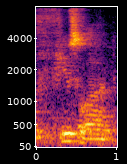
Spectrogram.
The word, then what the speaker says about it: fusillade: And what had been the occasional pebble tossed our way became a full-on fusillade. Lori, how do you pronounce that word?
